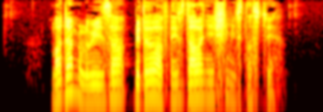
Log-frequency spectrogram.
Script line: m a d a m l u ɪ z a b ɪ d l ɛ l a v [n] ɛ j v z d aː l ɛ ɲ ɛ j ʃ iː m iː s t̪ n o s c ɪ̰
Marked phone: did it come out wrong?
no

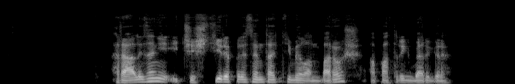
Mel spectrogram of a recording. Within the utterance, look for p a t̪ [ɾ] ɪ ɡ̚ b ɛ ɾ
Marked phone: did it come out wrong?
no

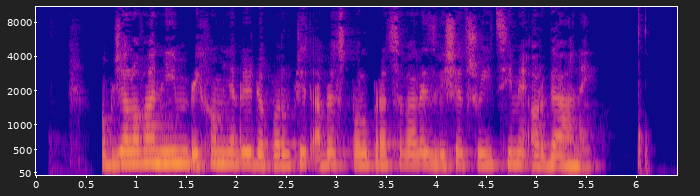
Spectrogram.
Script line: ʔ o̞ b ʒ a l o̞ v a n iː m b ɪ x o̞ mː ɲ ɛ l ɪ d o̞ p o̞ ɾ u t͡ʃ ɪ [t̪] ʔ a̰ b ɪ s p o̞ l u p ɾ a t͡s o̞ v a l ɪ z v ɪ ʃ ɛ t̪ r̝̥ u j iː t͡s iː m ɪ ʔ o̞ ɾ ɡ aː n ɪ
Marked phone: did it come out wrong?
no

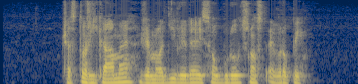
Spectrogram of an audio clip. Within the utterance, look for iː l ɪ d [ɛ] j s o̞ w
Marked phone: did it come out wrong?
yes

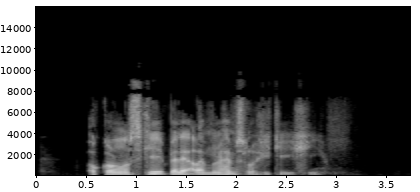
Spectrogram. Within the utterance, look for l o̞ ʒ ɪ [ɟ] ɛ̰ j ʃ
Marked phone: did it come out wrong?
yes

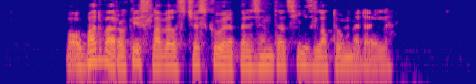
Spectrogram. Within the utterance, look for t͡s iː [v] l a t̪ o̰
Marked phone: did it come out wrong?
yes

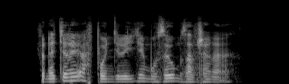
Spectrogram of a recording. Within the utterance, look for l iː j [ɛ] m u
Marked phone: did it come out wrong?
no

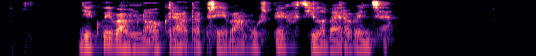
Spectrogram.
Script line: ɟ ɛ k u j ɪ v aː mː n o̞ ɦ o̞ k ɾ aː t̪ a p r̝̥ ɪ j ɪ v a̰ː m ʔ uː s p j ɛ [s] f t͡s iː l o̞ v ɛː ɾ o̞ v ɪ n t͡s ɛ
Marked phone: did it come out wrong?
yes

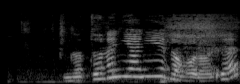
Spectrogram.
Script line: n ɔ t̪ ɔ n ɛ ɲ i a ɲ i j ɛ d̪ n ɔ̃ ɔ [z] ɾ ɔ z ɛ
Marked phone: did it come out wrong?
yes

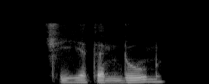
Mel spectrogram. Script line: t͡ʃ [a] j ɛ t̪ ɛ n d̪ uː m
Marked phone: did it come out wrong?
yes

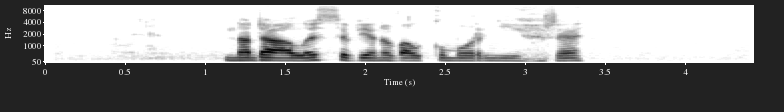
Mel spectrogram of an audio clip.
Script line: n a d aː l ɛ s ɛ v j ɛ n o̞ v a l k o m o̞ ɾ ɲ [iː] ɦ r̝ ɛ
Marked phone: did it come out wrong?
no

